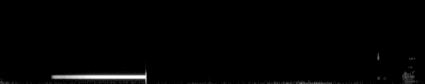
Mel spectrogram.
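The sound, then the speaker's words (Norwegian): A telephone ringing tone while calling: one loud, steady mid-pitched tone lasting about a second that cuts off abruptly, followed by faint low rumbling and a couple of soft clicks. “Vi ringer opp Knut, så snakker vi om, ja.”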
